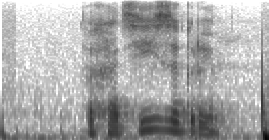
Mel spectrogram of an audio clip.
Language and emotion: Russian, neutral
